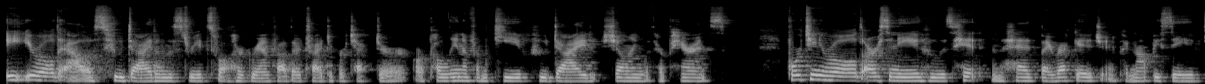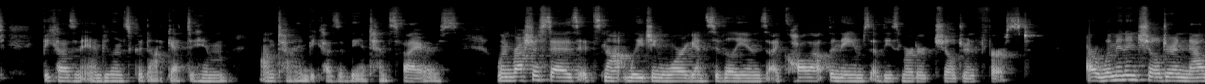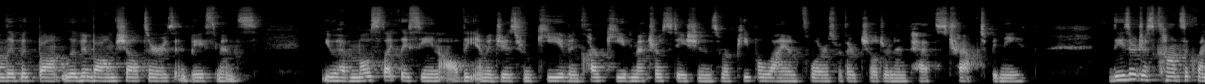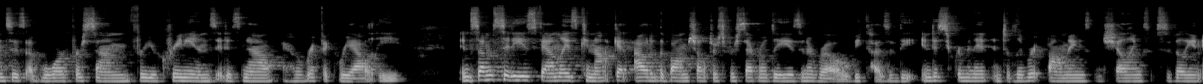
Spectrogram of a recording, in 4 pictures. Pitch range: 150-170 Hz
